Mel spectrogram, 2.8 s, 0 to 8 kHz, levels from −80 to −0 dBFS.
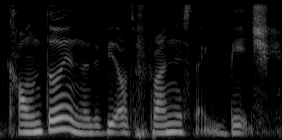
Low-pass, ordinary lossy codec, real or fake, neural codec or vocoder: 7.2 kHz; none; real; none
